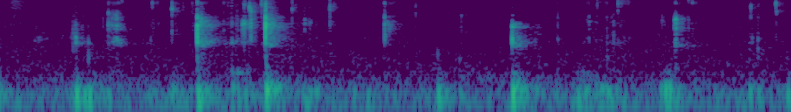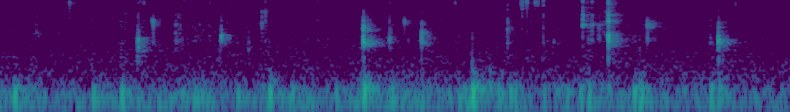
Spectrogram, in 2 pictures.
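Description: Faint, irregular squelches and clicks of a plastic spoon stirring thick, wet henna paste in a glass bowl, a few a little louder about a second in.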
